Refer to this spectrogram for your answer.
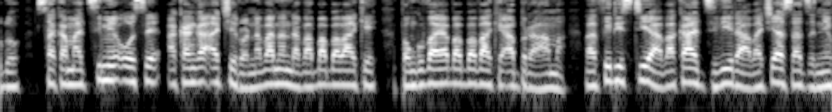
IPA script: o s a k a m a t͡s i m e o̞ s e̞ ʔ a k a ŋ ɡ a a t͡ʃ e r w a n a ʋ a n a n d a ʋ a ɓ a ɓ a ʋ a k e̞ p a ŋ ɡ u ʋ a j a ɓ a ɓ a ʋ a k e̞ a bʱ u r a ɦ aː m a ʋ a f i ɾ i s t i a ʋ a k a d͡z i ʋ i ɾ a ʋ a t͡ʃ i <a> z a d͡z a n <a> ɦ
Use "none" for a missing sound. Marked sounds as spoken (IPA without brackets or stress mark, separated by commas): a, e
